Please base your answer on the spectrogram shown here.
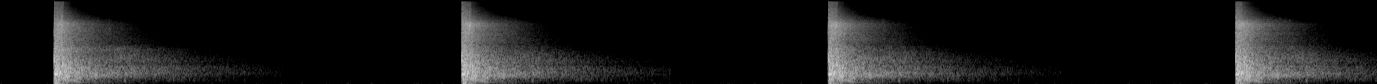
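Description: Four rifle shots firing 140 grain Hornady match bullets during a barrel harmonics test. Each is a sharp loud crack with a long decaying echo, spaced about four seconds apart, with no voices.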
